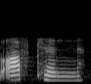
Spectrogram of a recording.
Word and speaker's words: often: But the pronunciation of often with the T in there is acceptable. It's not incorrect, but it was inspired by the spelling.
